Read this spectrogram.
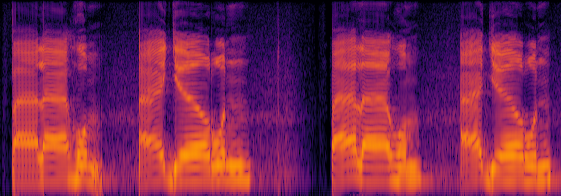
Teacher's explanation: Karena bunyi mim sukunnya dibaca tertahan. M-nya putus.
